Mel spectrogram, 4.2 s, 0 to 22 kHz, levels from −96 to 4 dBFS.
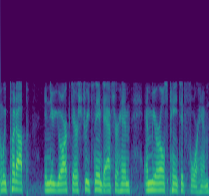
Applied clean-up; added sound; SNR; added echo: none; none; none; none.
